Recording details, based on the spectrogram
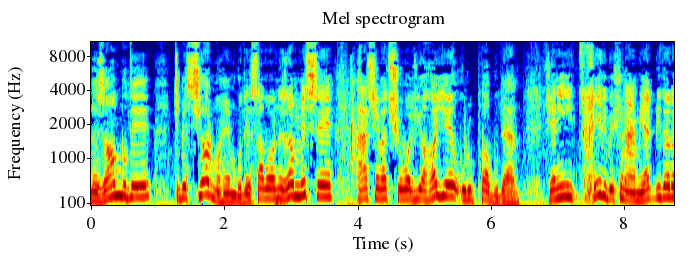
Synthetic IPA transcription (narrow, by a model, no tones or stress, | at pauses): nezɒːmbuːd̪e | cʰe̞besijɒːɾmoɦe̞mbuːd̪esævɒːɾne̞zɒːmːe̞sle̞ | æɾz̥ʃævæd̪̥ʃovɒːlijeɦɒːje̞oɾuːpʰɒːbuːd̪ænd̪ | jæniːxe̞jliːbeiʃunæhæmːijæt̪̚miːd̪ɒːɾæ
